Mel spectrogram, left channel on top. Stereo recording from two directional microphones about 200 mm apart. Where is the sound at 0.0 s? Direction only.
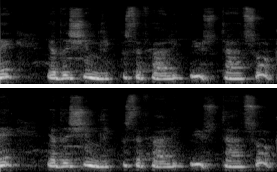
40° left (ahead or behind).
